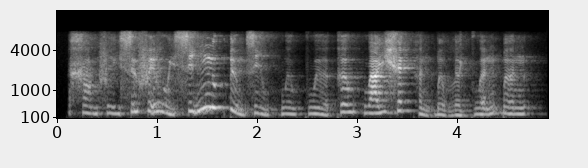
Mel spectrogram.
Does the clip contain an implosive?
yes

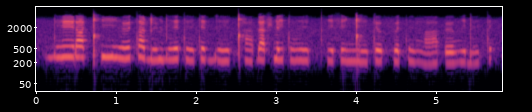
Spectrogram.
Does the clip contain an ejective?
no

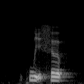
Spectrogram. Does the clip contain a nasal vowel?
no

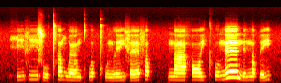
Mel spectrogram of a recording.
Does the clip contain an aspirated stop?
yes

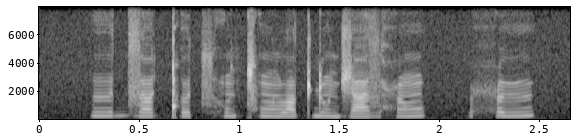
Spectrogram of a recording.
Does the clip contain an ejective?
no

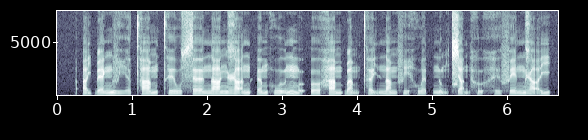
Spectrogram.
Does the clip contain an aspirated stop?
yes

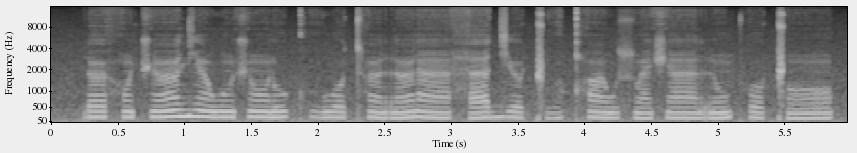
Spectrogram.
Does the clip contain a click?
yes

